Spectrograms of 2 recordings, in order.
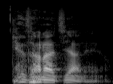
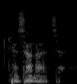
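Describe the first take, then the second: First: Said in the usual way. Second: Hushed whispered repeat of 계산하지 않아요. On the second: Shown as a demonstration. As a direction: breathe 계산하지 않아요 with no voice at all. Repeats line, then whispers it.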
